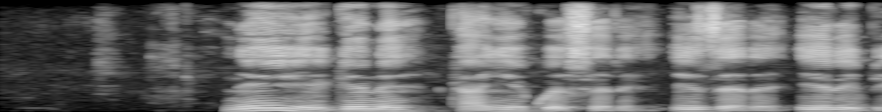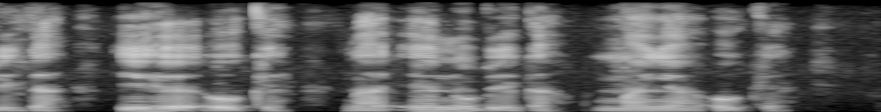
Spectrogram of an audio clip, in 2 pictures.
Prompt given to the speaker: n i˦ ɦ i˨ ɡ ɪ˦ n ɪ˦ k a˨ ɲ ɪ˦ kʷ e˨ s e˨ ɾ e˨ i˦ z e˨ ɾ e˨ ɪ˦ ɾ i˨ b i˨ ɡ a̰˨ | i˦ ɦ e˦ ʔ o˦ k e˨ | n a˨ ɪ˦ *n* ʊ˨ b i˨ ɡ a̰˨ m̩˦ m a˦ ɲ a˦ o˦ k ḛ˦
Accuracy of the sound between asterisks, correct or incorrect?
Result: correct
